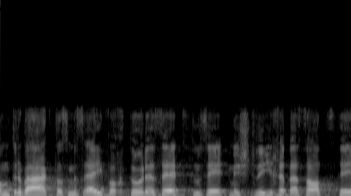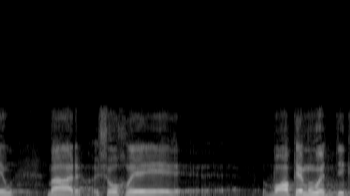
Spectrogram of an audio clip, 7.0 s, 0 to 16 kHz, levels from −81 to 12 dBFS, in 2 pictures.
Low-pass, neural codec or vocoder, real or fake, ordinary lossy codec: 7.2 kHz; codec, 16 kHz, 4 kbps, FunCodec, trained on LibriTTS, 50 frames a second; fake; none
